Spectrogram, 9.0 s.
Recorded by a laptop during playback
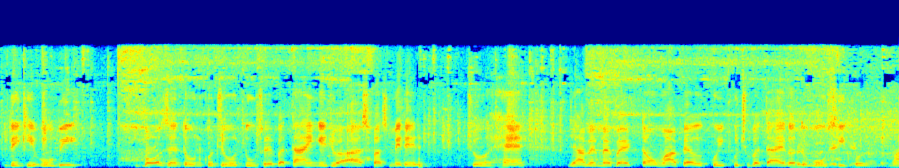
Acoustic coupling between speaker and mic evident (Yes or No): Yes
